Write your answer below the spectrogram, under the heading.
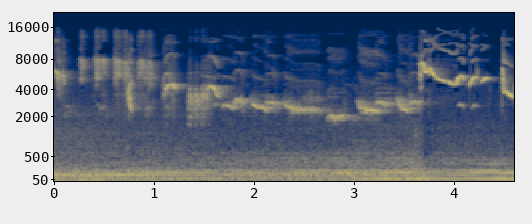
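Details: Captive orange-headed thrush from Singaraja, North Bali: a soft jumble of chips leads into a long, lower, gently wavering warble, then a high, bright ringing phrase, over a low hum.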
